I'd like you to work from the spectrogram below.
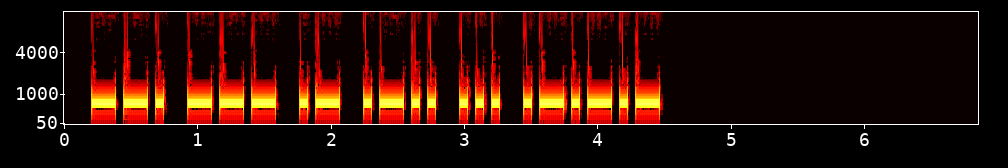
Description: Morse code, heard as a keyed tone, about 20 wpm, 700 Hz. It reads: GOALS.
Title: Difficult Sentences with Hints - 20wpm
